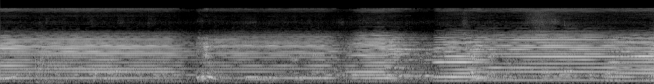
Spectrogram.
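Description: Harmonium playing an Indian classical melody in long held reed notes that step from pitch to pitch, with brief dips in loudness about two and three and a half seconds in.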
